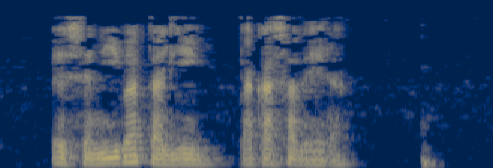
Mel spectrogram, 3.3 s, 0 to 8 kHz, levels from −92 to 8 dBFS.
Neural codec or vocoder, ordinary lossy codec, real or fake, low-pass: none; MP3, 24 kbps; real; 7.2 kHz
